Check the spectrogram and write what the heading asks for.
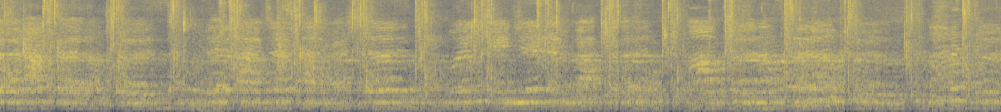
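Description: Children's choir of girls singing a song, with a steady beat of sharp strokes about twice a second under the voices.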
